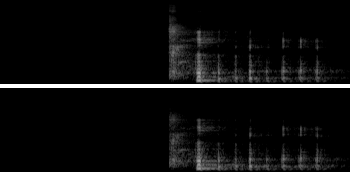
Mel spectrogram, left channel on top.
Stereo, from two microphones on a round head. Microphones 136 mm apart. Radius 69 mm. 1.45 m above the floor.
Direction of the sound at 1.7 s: 45° left (ahead or behind).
